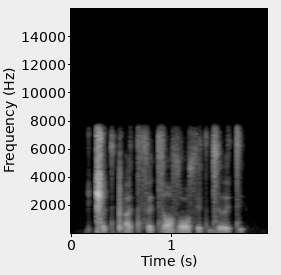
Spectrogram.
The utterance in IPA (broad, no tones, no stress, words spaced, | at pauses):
ǁɐtʲpʼatʲsɐtʲ jɨzˤusɘtʲ d͡zɘtʲ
